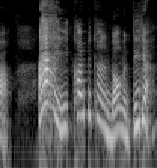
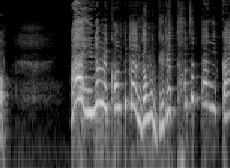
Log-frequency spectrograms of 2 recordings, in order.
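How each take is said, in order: First: Sharp outburst on 아, then grumbling; acted annoyance at a slow computer; mildly exasperated husband; irritated complaint. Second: High-pitched exasperated rant; acted husband losing patience with his computer; angrier voice. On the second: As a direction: let the irritation boil up, pitch jumping high. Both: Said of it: "좀 더 화가 난 목소리로".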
